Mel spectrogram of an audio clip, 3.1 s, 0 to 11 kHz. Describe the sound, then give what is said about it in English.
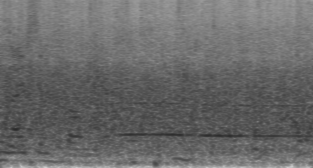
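A church crowd applauds steadily for a man who has just retired after 45 years of ministry, dense continuous clapping filling the whole stretch at an even, fairly loud level, with cheering voices mixed into the wash of sound. “Let them cheer you on.”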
